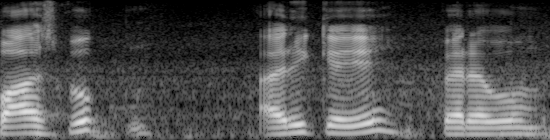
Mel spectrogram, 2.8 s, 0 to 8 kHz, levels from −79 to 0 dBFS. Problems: constant background noise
